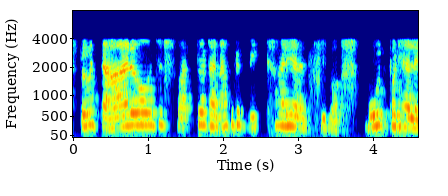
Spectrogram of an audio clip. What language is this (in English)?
Odia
